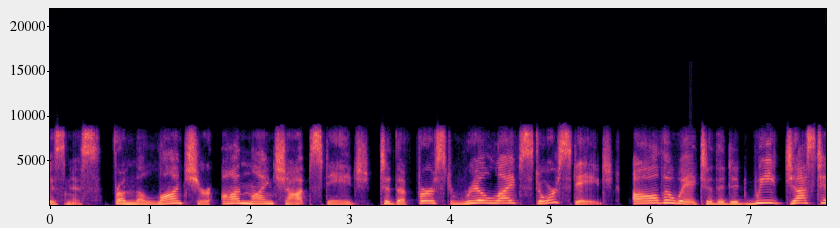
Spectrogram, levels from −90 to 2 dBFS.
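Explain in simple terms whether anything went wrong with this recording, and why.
Yes, two closely linked problems occur right before "to the", at about 6.4 s.

Short concealed packet loss: From 6.39 to 6.45 s, about 40 ms of the call arrived too late to be played. The receiver covered the hole by stretching out the last sound and then blending back, so this moment sounds briefly smeared or wobbly, and a quick consonant may disappear.

Lost packet rebuilt from error correction: From 6.43 to 6.49 s, more audio went missing, but the following data carried a rough backup copy of it, which the receiver played instead. There is no gap, but these 40 ms sound grainier and noisier than the surrounding speech.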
